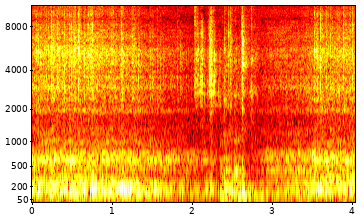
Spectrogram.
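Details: Hamilton Beach stainless steel 12-cup electric percolator model 40614R heard from about 3 feet away during its roughly 8-minute brew; steady bubbling hiss with irregular pops and gurgles a few times a second, brewing normally.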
